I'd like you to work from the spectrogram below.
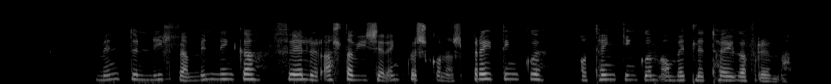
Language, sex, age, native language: Icelandic, female, 50-59, Icelandic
